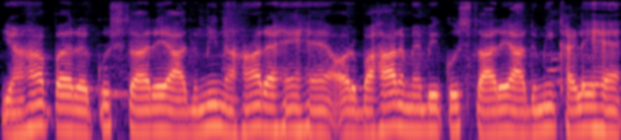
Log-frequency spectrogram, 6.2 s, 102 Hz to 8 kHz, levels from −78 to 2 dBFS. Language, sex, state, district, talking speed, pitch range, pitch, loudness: Hindi, male, Jharkhand, Ranchi, 165 wpm, 130-140 Hz, 135 Hz, -17 LUFS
